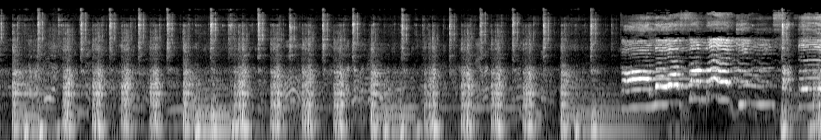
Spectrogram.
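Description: A woman singing a song through a PA over music with a steady beat, ending on a long wavering note.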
